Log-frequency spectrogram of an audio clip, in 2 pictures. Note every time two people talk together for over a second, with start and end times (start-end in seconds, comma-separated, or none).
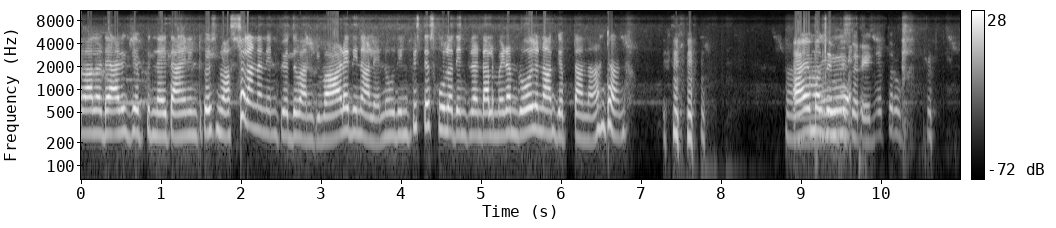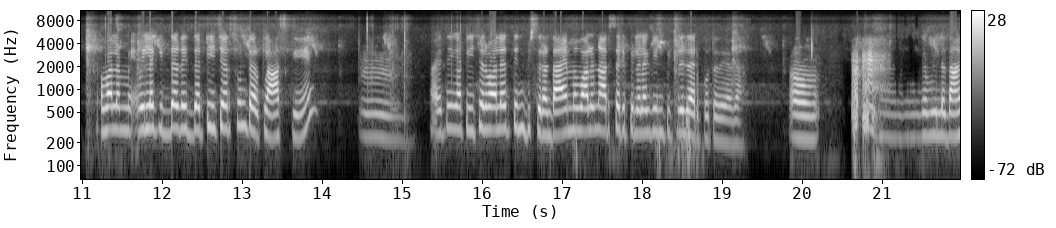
none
